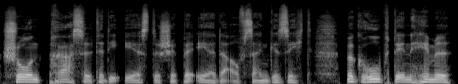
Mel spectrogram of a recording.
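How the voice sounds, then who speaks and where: A man reading a thriller audiobook aloud in a tense, measured storytelling manner. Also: lowish voice, no echo. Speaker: audiobook narrator. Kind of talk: scripted narration of a thriller.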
